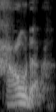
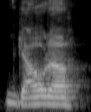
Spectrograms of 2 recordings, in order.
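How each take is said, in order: First: The word begins with a breathy H sound. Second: The word begins with a hard G sound. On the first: This is how people across the ocean say it. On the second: This is the local everyday way to say it.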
